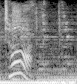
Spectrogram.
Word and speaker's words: talk: That word is the word talk. Spelled T A L K. Ooh. Sometimes L is silent, right?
